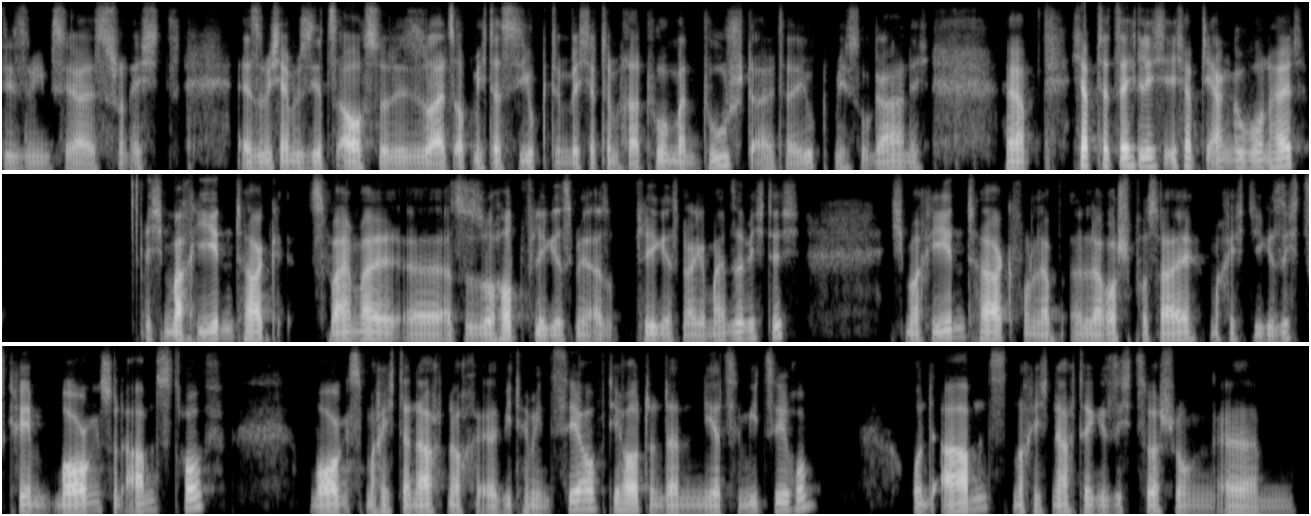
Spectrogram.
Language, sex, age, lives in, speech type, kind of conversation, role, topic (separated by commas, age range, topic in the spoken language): German, male, 25-29, Germany, conversation, unstructured, none, Wie beeinflussen deine Gewohnheiten deine Stimmung?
